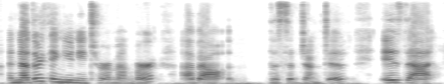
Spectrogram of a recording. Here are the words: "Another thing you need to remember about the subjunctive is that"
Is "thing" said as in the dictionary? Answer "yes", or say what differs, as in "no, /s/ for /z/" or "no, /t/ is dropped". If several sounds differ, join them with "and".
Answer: yes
